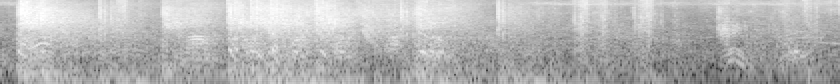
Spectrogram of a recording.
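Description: Heavy blows land with loud, crackling impacts.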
